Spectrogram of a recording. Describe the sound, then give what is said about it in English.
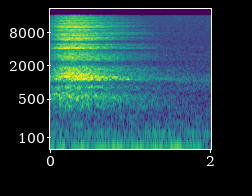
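A single deep breath in and out during a guided relaxation exercise, an airy, breathy rush that is strongest at first and then eases off, heard alone. “And what we're going to do one great inhale, exhale.”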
